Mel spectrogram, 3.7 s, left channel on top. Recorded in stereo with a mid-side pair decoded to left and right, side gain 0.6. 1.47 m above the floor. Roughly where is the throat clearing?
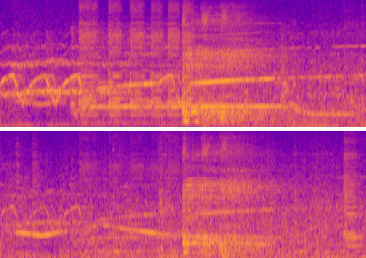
Ahead left.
